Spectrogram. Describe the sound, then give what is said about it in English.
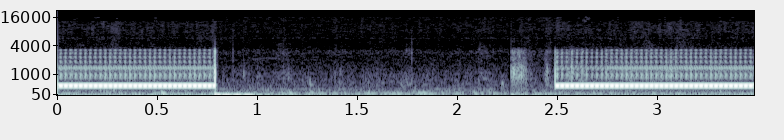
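A telephone ringing tone heard down the line: two long, steady electronic rings separated by a quiet pause of under two seconds, clear and fairly loud with no voices. “We've at least got to phone and warn them.”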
